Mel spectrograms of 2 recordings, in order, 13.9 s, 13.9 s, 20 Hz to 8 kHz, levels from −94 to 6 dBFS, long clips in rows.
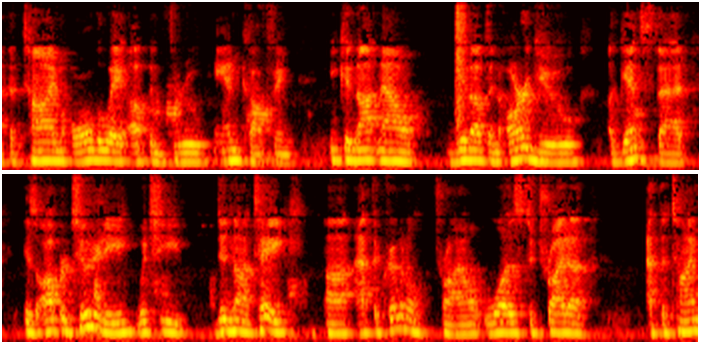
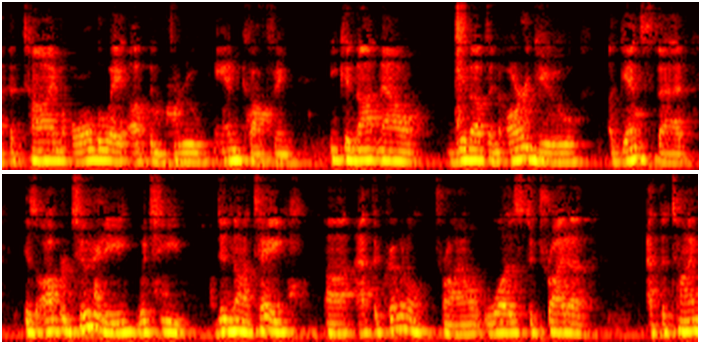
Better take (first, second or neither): first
